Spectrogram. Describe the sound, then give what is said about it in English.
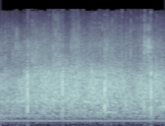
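An audience gives a round of applause during a live record-attempt demonstration, continuous dense clapping with a few sharper individual claps standing out. “Okay, so next up, round of applause for those guys.”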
